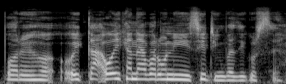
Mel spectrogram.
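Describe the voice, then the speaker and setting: With a fairly high voice at normal speed, this middle-aged Dhaka Bengali woman shares her life story candidly as a radio show guest. Her telling is earthy and rough around the edges, full of acted-out dialogue, with music behind her.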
